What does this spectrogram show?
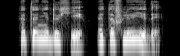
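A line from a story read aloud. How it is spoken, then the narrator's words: Loud laughter. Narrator (Russian): расхохоталась она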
